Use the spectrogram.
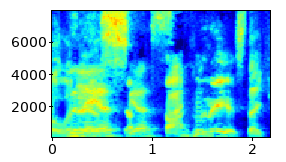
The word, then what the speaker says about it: Linnaeus: It's about the original taxonomist, the Swedish Linus, Yeah, is that how you pronounce Carl it? Linnaeus, Linnaeus.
